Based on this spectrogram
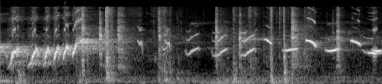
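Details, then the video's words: Wild forest white-rumped shama, loud aggressive singing to rouse rivals: a trilled rising run, then a series of short clear slurred whistles repeated about twice a second, with clicking and background noise. "KICAUAN MURAI BATU HUTAN, VOLUME KERAS, AMPUH MENAIKAN EMOSI LAWAN"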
